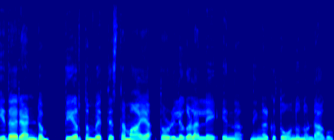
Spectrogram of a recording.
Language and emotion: Malayalam, neutral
